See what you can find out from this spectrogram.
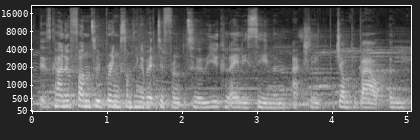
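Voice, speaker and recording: A woman's voice: on the low side, level tone, quick pace. A woman who performs comic music, talking casually in an interview. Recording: echoey room, music behind.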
